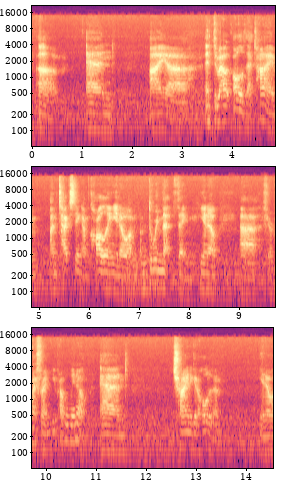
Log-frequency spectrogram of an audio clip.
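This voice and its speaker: A man telling a personal story casually, in a rambling, conversational way with dramatic emphasis. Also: on the low side. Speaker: storyteller vlogger. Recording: echoey room, clear background noise.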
